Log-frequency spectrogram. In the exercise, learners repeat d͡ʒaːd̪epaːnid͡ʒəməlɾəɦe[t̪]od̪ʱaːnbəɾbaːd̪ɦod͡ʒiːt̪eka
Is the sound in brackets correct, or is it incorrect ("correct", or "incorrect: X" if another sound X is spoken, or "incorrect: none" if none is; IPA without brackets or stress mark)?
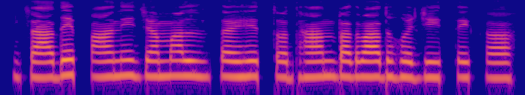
correct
